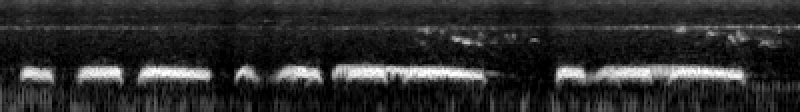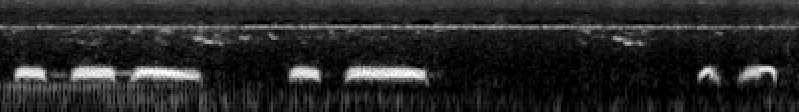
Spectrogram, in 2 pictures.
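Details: Spotted dove set against wild forest birds, cooing in clear bursts of short and long notes, pausing, then resuming, with faint high chirps of another bird and a steady thin whine.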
